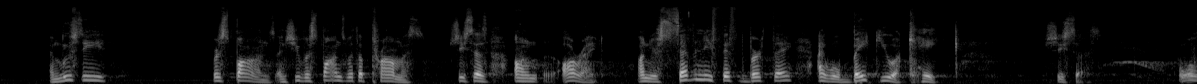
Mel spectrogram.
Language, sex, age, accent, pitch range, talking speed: English, male, 30-49, American, 155-225 Hz, 130 wpm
